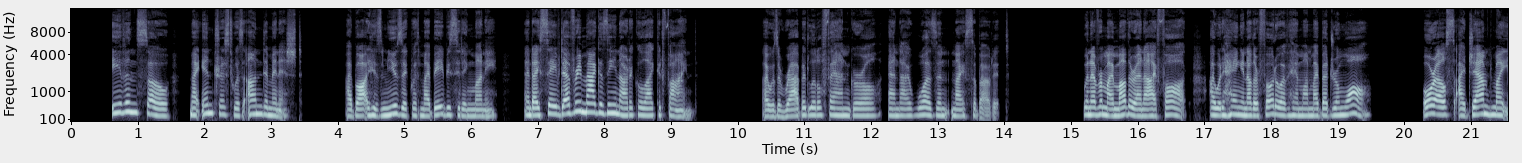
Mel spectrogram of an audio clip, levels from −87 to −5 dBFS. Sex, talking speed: female, 160 wpm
